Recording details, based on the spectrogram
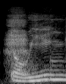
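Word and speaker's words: Douyin: China but there is an equivalent called doin did I pronounce that correctly doing yeah doing okay bite dance owns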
